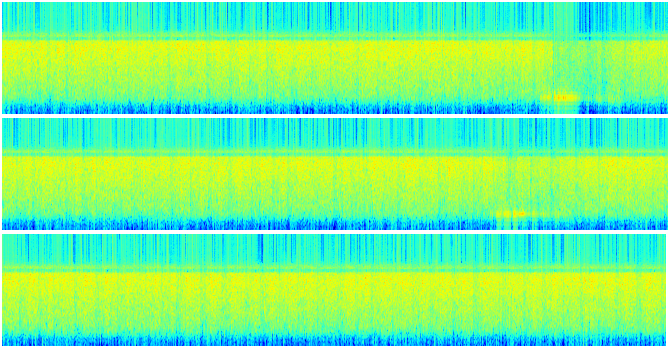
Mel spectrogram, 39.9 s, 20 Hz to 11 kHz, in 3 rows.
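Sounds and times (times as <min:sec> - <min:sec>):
shortwave radio static hiss: 0:10.7 - 0:13.1, 0:22.9 - 0:25.4
short low tone: 0:10.8 - 0:12.8, 0:23.1 - 0:25.0.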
